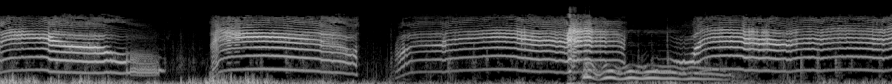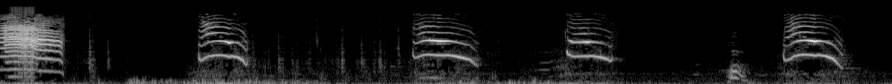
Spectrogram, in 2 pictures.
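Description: Domestic cat meowing: several long, drawn-out meows come one after another for the first half. After a short pause, four short, high meows follow about two seconds apart.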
